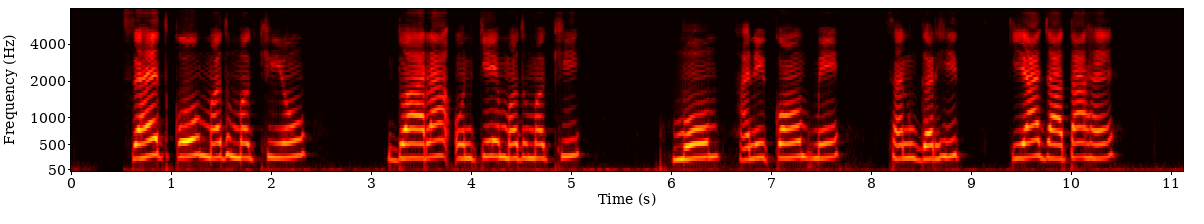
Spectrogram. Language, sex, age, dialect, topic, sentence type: Hindi, female, 18-24, Garhwali, agriculture, statement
